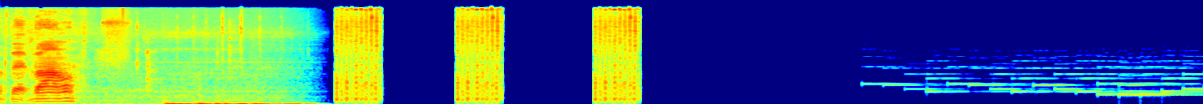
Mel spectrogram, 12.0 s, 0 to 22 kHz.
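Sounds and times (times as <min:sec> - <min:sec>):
low rumble: 0:01.6 - 0:03.3.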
